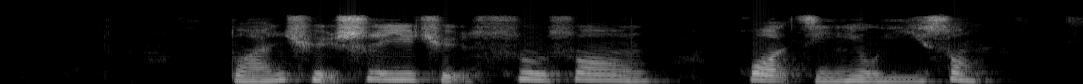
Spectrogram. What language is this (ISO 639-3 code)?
zho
